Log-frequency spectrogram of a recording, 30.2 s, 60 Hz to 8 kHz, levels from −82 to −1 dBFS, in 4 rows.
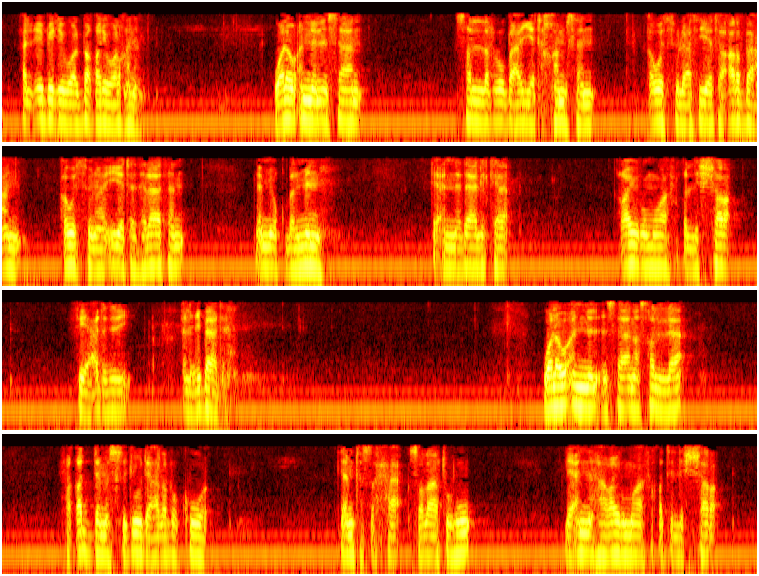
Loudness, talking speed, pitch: -19 LUFS, 80 wpm, 120 Hz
